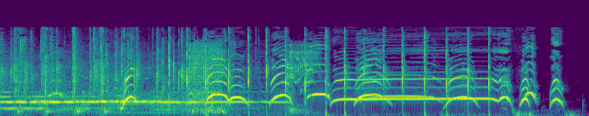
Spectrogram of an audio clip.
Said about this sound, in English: Crowd's going crazy.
